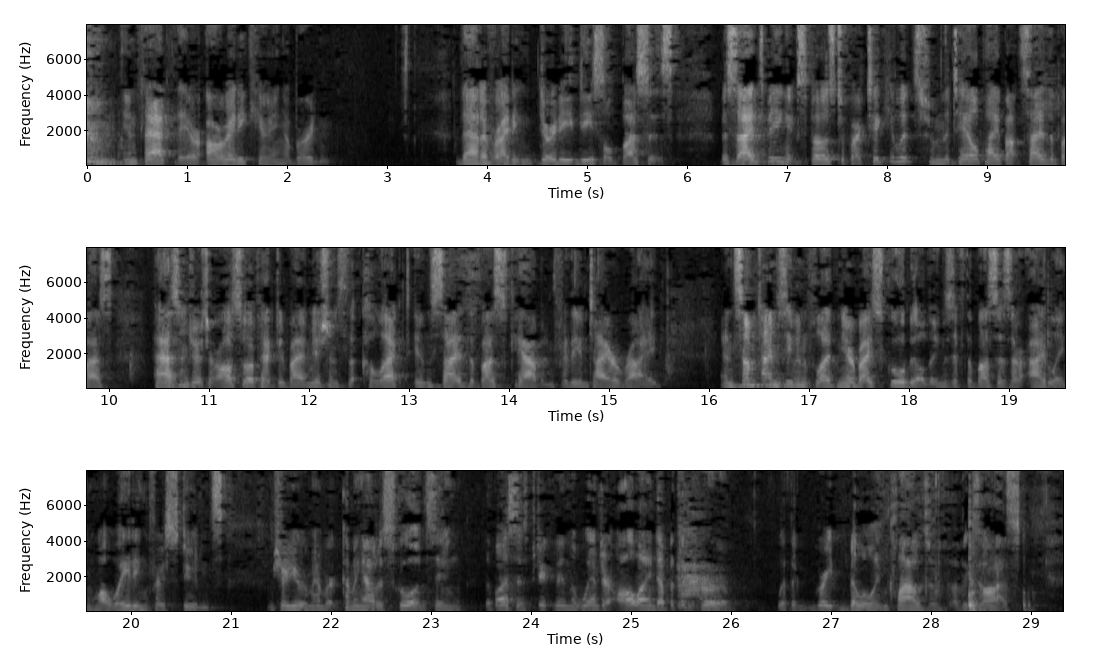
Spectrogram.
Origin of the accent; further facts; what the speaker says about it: St. Paul, Minnesota, United States; I'm from St. Paul. I'm a member of Minnesota 350 and a founding member of St. Paul 350.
